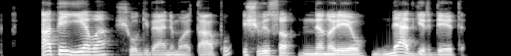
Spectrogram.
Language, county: Lithuanian, Kaunas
